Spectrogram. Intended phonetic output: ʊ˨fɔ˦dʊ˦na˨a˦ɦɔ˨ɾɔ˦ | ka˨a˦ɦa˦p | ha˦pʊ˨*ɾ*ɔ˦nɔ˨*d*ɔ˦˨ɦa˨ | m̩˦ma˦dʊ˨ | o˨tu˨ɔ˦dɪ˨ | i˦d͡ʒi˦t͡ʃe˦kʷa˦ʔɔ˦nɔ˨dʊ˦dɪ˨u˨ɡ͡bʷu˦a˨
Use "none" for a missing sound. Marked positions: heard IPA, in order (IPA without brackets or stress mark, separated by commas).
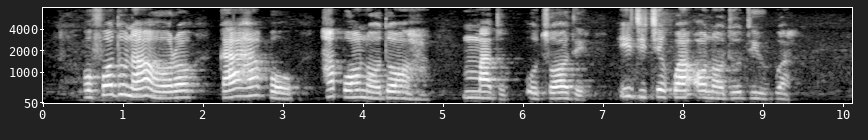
none, d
